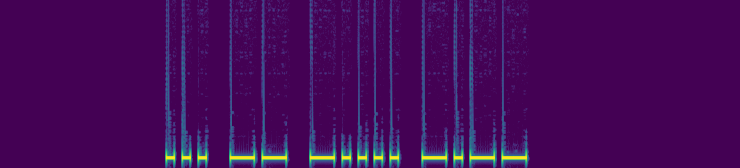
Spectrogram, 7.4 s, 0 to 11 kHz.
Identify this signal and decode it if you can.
Morse code, heard as a keyed tone, about 15 wpm, 700 Hz. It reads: SM6Y
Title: DXCC-100 Call Signs - 4 Characters - Repeated 3x - 15wpm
